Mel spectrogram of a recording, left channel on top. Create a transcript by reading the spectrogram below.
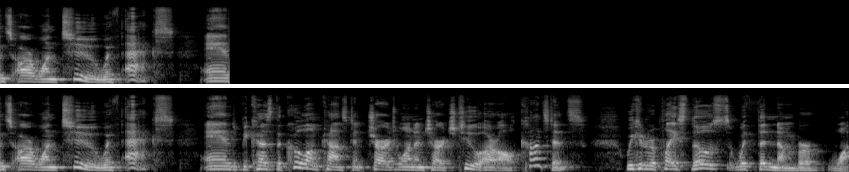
r1, 2 with x, and because the Coulomb constant, charge 1 and charge 2 are all constants, we can replace those with the number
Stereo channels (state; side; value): drops out; left; at 2.3 s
